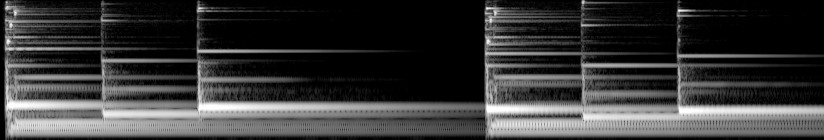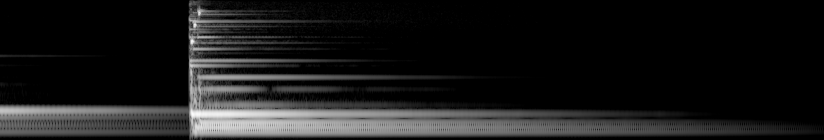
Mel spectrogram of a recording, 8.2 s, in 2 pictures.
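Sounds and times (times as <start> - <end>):
mysterious music box melody: 0.0 - 7.2.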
